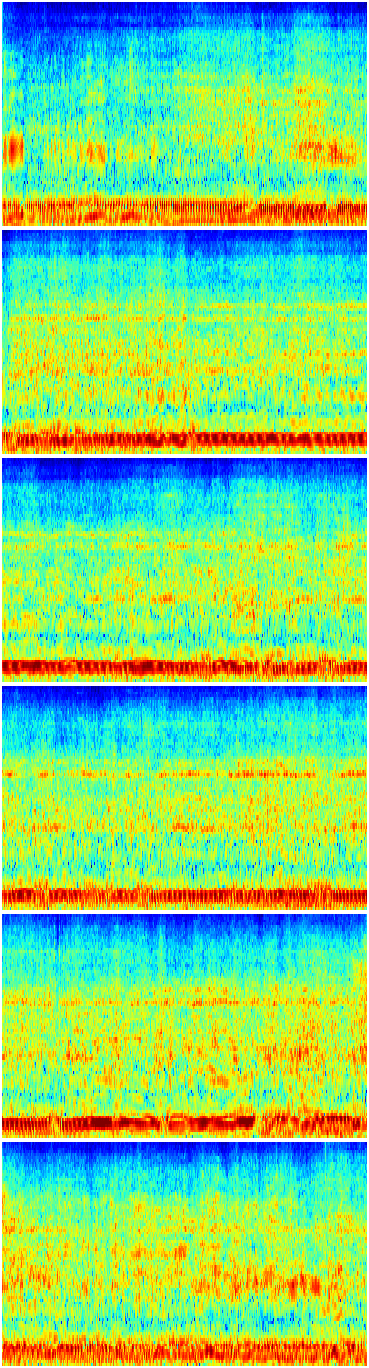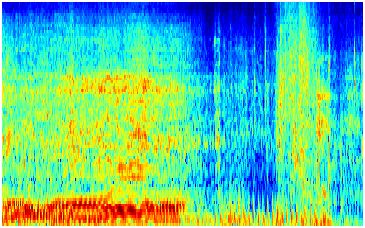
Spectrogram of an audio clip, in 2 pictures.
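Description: Dirt bike engine heard up close from an onboard camera, its revs rising and falling over and over under the rider's throttle across sand and up a steep hill climb. Near the end the engine sound drops away suddenly.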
